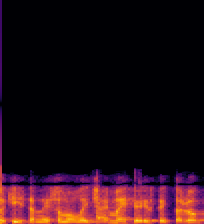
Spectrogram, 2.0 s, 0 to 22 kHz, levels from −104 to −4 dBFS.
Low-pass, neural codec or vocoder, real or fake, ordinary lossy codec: 5.4 kHz; codec, 16 kHz in and 24 kHz out, 1 kbps, XY-Tokenizer; fake; MP3, 48 kbps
